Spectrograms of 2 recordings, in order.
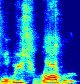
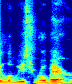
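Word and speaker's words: Luis Robert: same thing with I it's Lis Robert but I always for some reason say Luis Rober because beir Rapport you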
